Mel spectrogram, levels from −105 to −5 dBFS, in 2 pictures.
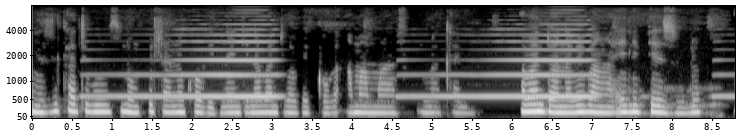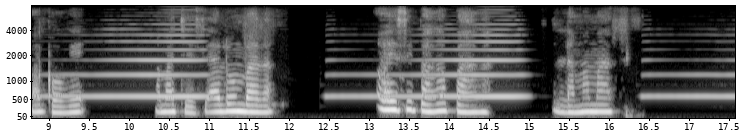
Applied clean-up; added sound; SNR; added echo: none; Wind instrument, woodwind instrument; 8 dB; none.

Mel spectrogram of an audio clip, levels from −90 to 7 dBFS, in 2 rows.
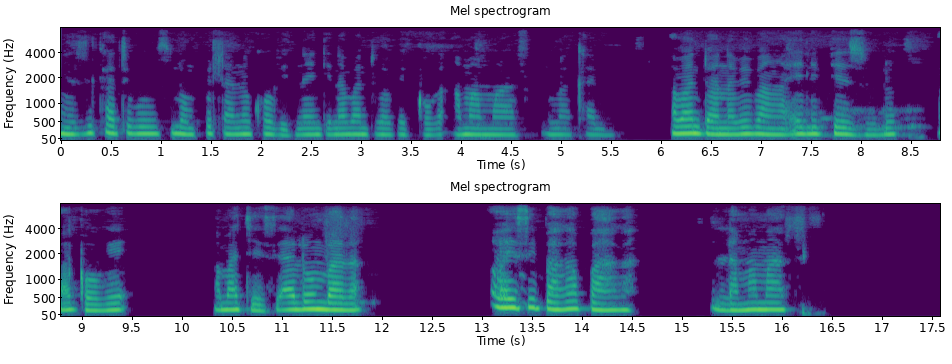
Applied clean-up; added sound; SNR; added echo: none; none; none; none.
